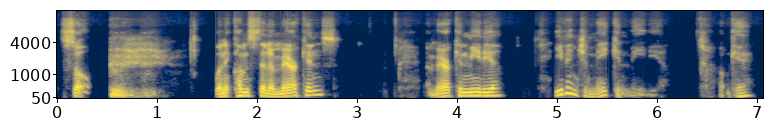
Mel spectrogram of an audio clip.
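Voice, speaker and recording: A man's voice: medium pitch, wildly swooping pitch, moderate pace, creaky, breathy edge, no echo, studio quality. A man chatting casually and emphatically, repeating himself and throwing out rhetorical questions. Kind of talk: casual chat.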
